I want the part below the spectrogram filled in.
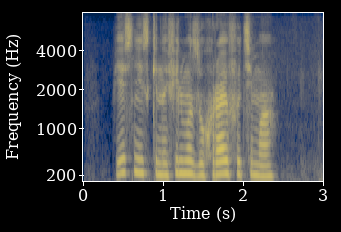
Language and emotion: Russian, neutral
